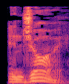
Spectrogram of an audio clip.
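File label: "enjoy" American English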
